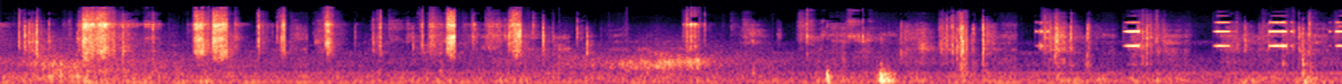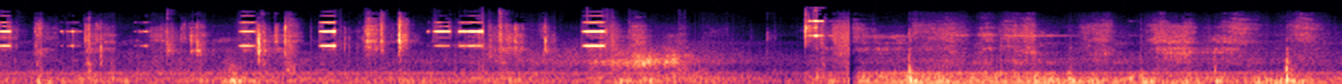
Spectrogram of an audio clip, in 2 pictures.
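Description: Metal hand tools and engine parts clinking, clicking and scraping in irregular short knocks, with a run of short high-pitched chirps around the middle.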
